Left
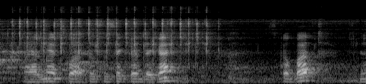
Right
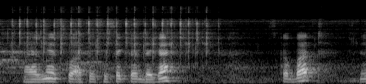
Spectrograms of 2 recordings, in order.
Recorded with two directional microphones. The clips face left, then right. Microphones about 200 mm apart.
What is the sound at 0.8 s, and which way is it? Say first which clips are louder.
Speech: right 5 dB; 5° left (ahead or behind).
